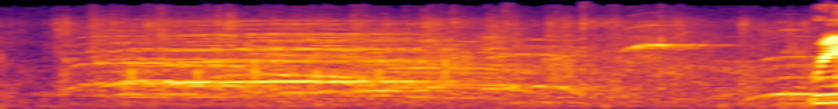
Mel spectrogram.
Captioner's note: applause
